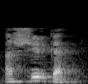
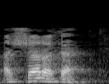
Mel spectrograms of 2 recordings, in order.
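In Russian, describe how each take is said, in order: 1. Гласная «i» после sh и никакой гласной после r. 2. Гласная «a» после sh и «a» после r. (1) "с касрой под шин и с сукуном над ра" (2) "С фатхой как над шин, так и над ра"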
